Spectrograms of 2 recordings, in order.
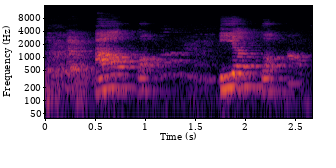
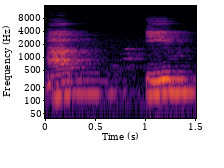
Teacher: Huruf to itu kalau dibaca memantul.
